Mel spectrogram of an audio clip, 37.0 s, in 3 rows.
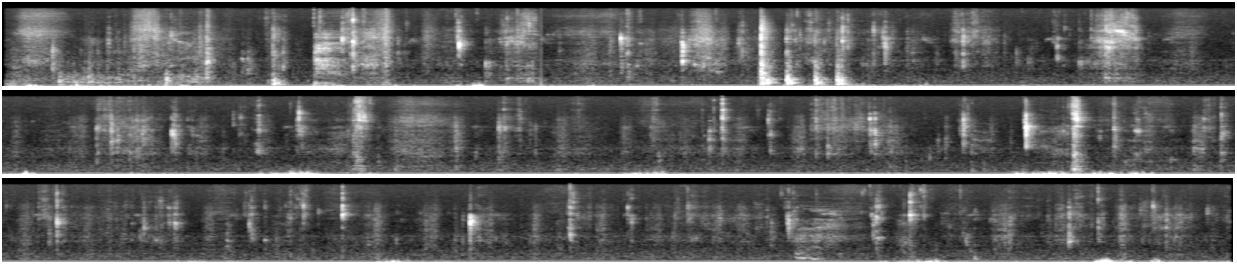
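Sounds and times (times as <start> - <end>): low hum: 0.1 - 36.9
plastic spoon scraping bowl: 0.2 - 2.4
person chewing crunchy cereal: 0.2 - 36.9.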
